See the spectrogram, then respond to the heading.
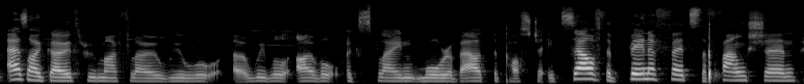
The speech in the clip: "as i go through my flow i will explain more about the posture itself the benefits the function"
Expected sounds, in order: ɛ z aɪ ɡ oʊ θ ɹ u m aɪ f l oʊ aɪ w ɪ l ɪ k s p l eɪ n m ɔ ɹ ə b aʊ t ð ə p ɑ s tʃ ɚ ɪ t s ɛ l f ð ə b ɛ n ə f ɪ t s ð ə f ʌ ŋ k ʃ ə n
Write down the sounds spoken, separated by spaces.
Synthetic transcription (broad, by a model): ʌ z aɪ ɡ oʊ θ ɹ u m aɪ f l oʊ aɪ w ɪ l ɪ k s p l eɪ n m ɔ ɹ ə b aʊ t ð ə p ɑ s tʃ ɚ ɪ t s ɛ l f ð ə b ɛ n ə f ɪ t s ð ə f ʌ ŋ k ʃ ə n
